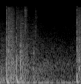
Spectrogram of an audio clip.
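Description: Pistol shots in the Uncharted 4 video game, fired at enemies from behind cover: two quick loud bangs near the start and another at the end, with a softer rumbling game ambience between them.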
